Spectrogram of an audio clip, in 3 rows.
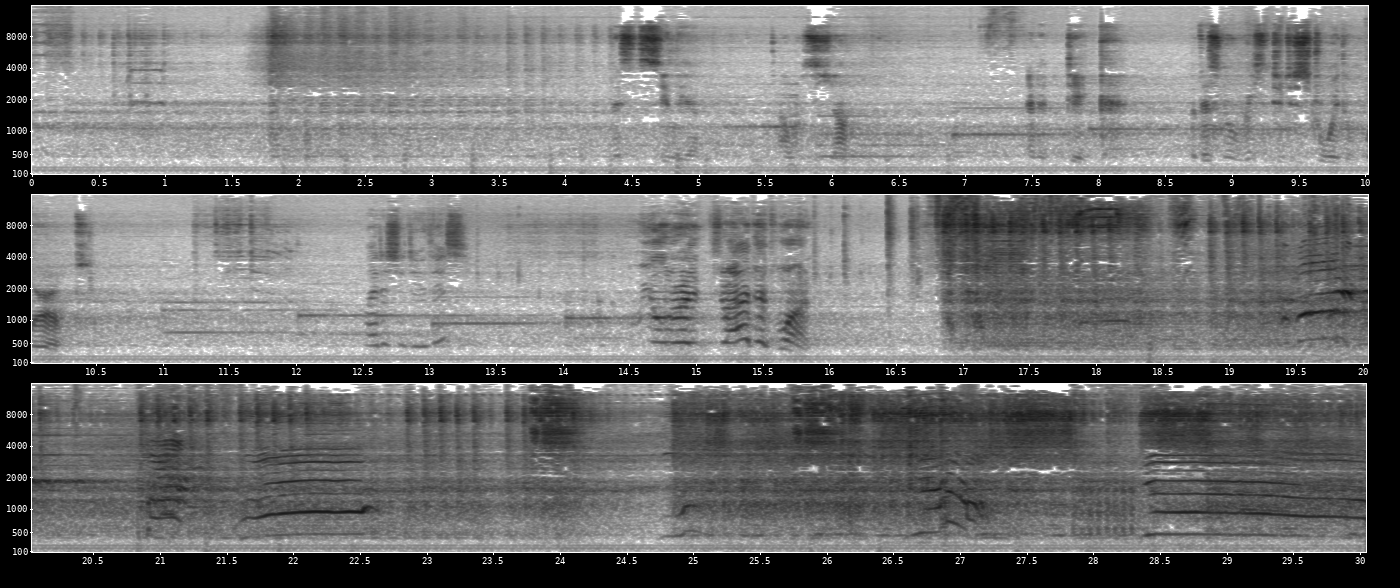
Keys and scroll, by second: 0.0 super+3, 10.0 super+6, 15.4-17.6 typing, 19.1-20.6 typing, 21.9-24.0 typing.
